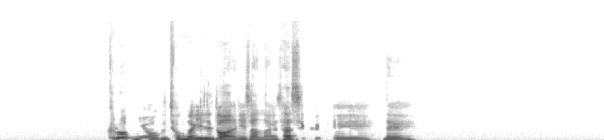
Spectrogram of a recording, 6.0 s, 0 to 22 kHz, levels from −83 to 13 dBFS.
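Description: A speech recording with no audible technical faults.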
